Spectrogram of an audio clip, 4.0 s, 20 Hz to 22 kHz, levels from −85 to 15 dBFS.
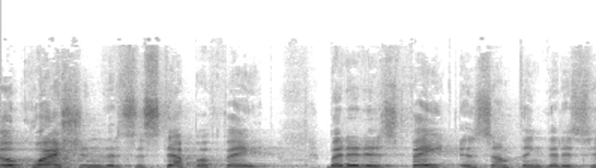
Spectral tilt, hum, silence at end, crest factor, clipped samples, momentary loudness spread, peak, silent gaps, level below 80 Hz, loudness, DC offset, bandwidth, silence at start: -4 dB/octave; none; 0 s; 18 dB; under 0.1%; 10 LU; -2 dBFS; none; -76 dBFS; -20 LUFS; under 0.1%; 16.5 kHz; 0 s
